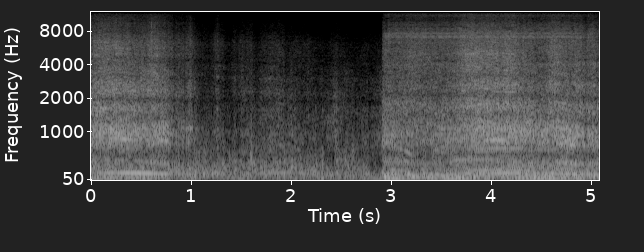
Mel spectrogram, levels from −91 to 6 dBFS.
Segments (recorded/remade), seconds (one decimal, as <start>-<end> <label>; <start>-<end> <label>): 0.0-5.1 recorded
